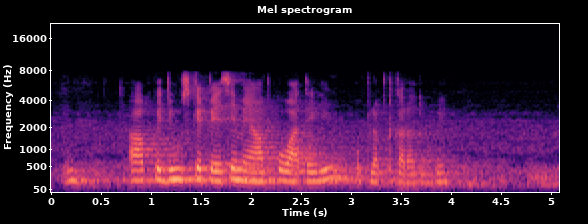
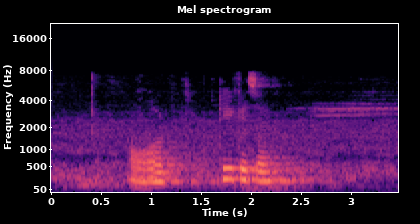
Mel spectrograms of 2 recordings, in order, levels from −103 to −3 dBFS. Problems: constant background noise, background conversations at intervals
